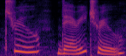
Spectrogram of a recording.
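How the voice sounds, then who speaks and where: A woman's voice: medium pitch, sing-song, extremely slow, a little hiss or hum. An actress playing an elegant, sly woman in a video game, teasing and playfully condescending in an airy, coy way. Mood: coy needling.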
